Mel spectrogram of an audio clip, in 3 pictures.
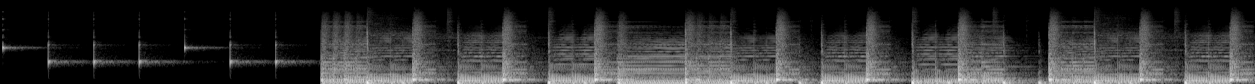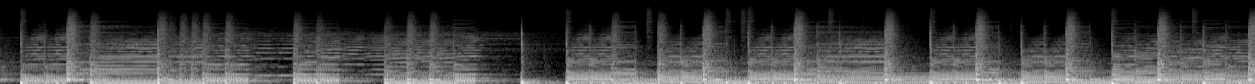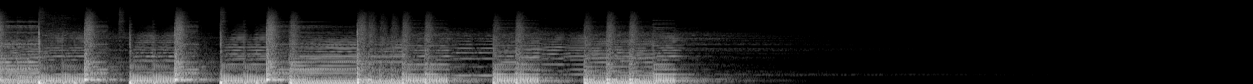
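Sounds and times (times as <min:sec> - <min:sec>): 
fast funky music: 0:03.2 - 0:32.4.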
